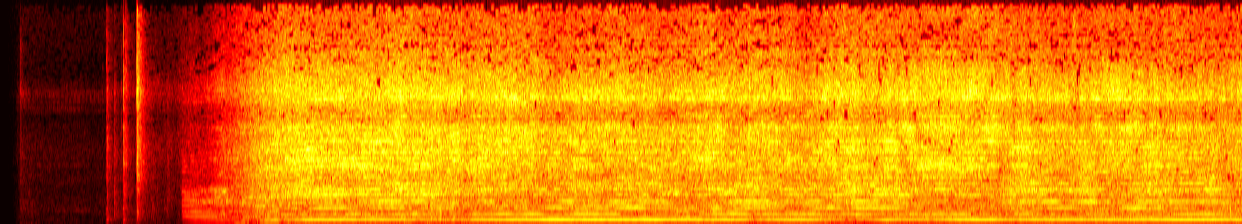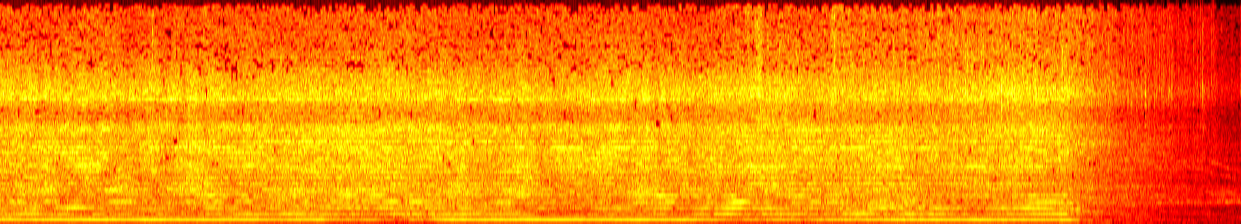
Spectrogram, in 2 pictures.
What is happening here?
I turned on vacuum cleaner, and I walked while vacuuming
